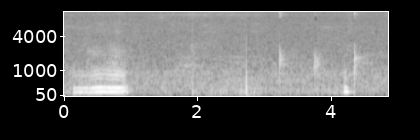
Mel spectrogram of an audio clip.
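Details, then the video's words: Sleeping black and white house cat Ning gives one short, low, buzzing snore at the start, then faint indoor clicks and rustles. "Black and White Cat Snoring"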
